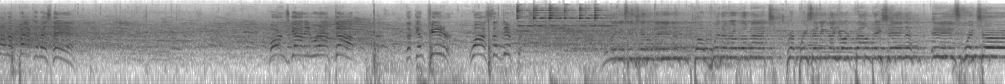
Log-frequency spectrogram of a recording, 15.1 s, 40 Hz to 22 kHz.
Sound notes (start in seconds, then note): 7.6 bell ringing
